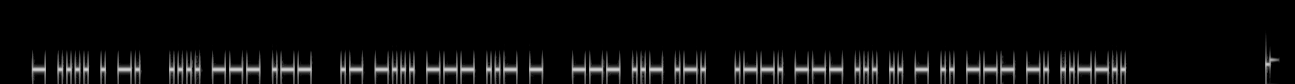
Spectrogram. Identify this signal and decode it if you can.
Morse code, heard as a keyed tone, about 28 wpm, 690 Hz. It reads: THEN HOW ABOUT OUR POSITION?
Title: Sentences from Top 900 Words 28wpm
